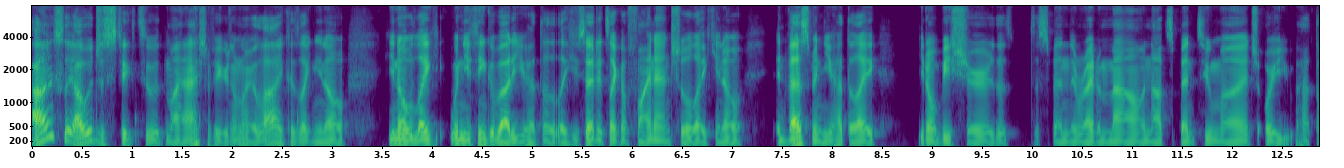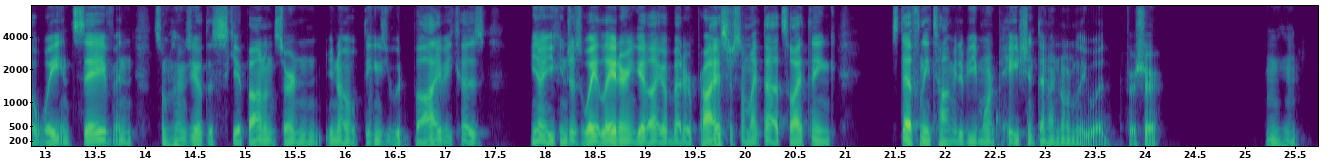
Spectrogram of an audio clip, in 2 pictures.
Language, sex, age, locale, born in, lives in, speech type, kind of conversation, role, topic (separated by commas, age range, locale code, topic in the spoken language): English, male, 18-19, en-US, United States, United States, conversation, unstructured, none, How do hobbies encourage personal growth and new experiences?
